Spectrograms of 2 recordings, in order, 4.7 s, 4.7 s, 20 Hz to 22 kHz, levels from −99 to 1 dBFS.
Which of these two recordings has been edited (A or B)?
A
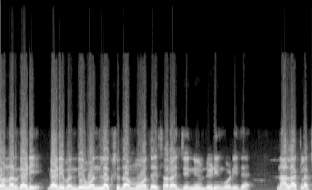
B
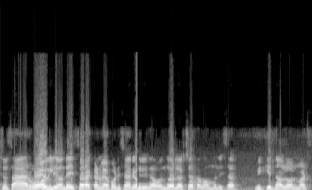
B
